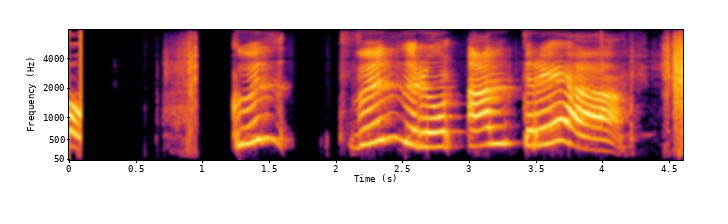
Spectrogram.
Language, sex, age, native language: Icelandic, female, 8, Icelandic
